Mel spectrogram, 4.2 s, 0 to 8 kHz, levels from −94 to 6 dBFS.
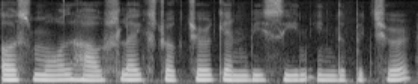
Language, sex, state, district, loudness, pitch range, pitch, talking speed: English, female, Assam, Kamrup Metropolitan, -17 LUFS, 165-175 Hz, 170 Hz, 160 wpm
